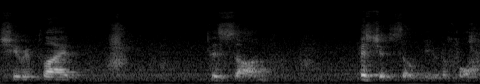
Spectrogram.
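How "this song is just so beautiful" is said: put-on soft sniffling, much quieter. A parent retells the daughter's reply from the car, imitating soft sniffles. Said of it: "between soft little sniffles".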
